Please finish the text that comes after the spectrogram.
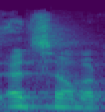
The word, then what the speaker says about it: Edsoma: It's Edsoma, pronounced that right?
